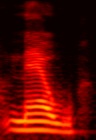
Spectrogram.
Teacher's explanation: A gente fala mel, como se fosse um U mesmo. Então, fazendo um ditongo, que é um encontro consonantal, um encontro vocálico, mas com um decaimento, né?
